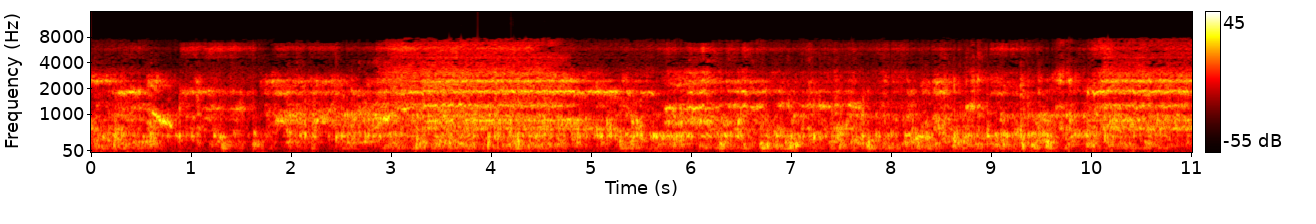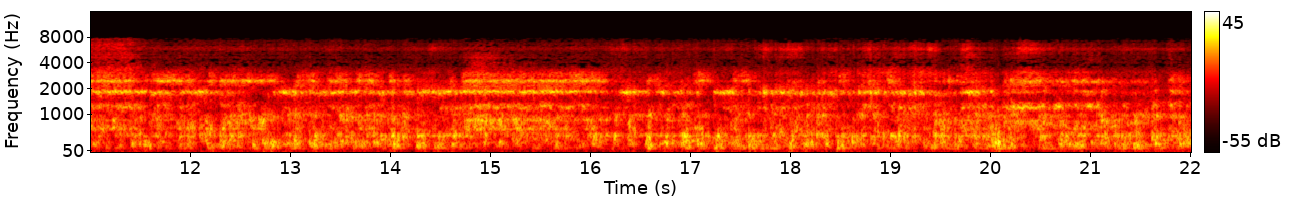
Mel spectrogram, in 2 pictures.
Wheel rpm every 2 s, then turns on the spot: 120, 100, 160, 160, 160, 160, 160, 160, 160, 160, 160.
none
